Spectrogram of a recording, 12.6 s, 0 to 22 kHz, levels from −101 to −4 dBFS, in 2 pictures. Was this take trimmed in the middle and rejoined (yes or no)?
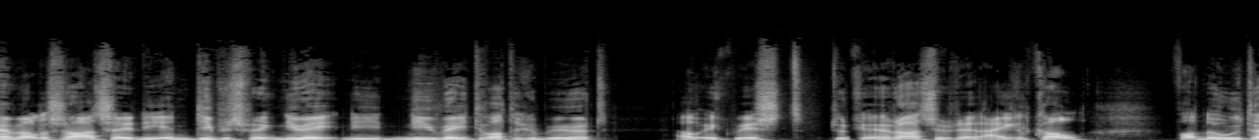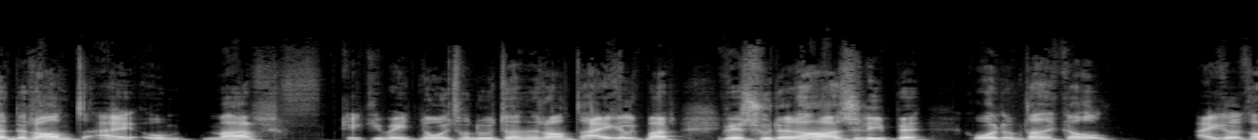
yes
